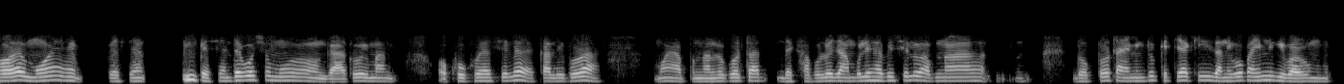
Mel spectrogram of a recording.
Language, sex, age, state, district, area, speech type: Assamese, male, 18-30, Assam, Jorhat, urban, conversation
